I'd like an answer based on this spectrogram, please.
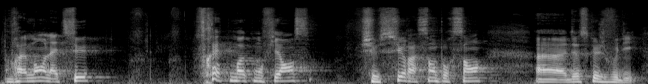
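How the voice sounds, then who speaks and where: A French-speaking man teaching English pronunciation in an online lesson, lively and coaching, modeling words by repeating them. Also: fairly high pitch, measured pace.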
